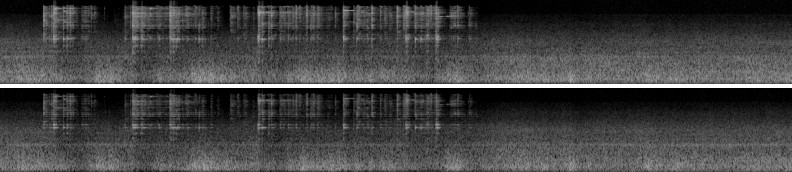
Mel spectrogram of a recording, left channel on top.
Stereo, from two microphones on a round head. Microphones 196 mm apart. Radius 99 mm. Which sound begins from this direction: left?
A clink, at 0.4 s.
